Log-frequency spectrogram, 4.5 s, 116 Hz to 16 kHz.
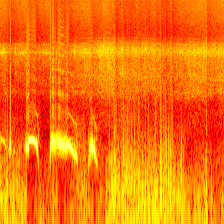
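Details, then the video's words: One spotted dove phrase of short coos and a long, gently falling coo, after which steady wind noise takes over the rest of the recording. "MASTERAN TEKUKUR 2024||PADUAN suara ANGIN ALLAM"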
